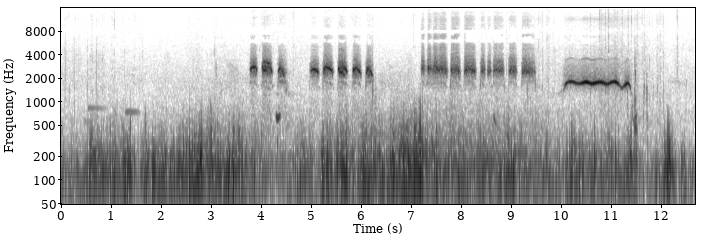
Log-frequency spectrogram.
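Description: A person whistling high, short chirps, a few a second, from about four seconds in, then a quicker run of chirps, then one long wavering whistle near the end. A low rustling rumble runs underneath.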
